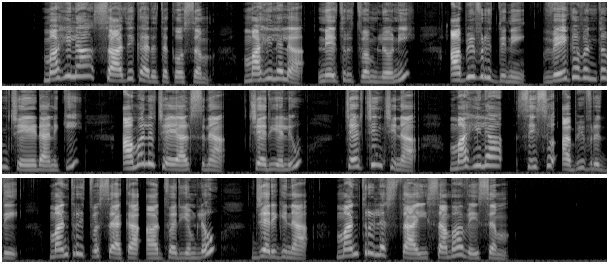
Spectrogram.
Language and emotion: Telugu, neutral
